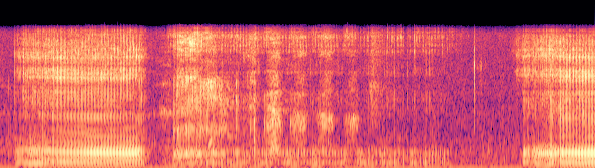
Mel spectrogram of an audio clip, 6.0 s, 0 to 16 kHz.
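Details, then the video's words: Bruce V, a sleeping Weimaraner puppy aged 12 weeks, lets out a long, droning, growl-like snore, then a pause of gentle breathing, then another strong snore building at the end. "Weimaraner Bruce V snoring"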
